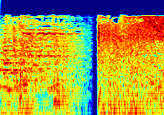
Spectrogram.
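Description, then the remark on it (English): A loud, thunderous crash effect: a sustained roaring rumble breaks off for an instant, then a second heavy crash slams in with deep low-end boom. Dominant, with no voices. “Tune in every evening to hear the thunderous crash as I pull the linchpin from the foundations of the House of the New World Order as it crashes down.”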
